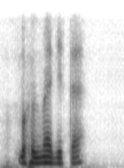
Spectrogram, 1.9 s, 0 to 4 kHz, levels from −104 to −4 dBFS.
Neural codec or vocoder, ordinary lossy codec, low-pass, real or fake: codec, 16 kHz, about 1 kbps, DyCAST, with the encoder's durations; none; 3.6 kHz; fake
